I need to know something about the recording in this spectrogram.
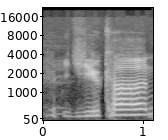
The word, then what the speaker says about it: Yukon: the UK. And for a second, I was just like, what? Is this motherfucker serious right now? No, It's pronounced Yukon.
